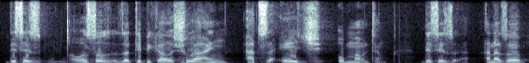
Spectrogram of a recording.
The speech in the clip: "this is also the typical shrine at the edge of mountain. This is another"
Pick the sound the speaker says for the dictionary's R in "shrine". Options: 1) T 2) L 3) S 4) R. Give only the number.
2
